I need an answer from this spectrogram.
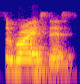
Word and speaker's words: psoriasis: so difficult to say it's psoriasis it's a silent p i just take the p out and i can suddenly say it host of the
